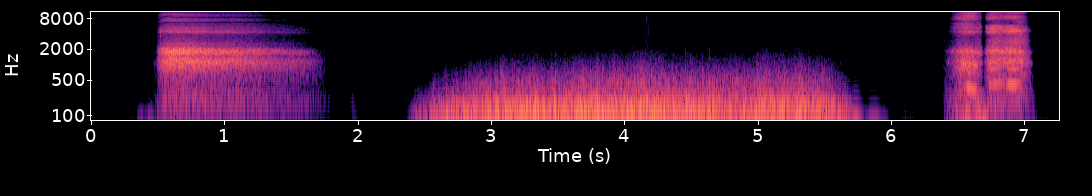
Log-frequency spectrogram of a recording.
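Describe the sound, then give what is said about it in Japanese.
Gentle blowing into the ear: a soft breathy exhale, then one long, steady, airy blow with a low rumble lasting about three seconds, and a short breath to finish. It is quiet and intimate, with no talking. “耳ふうふうしますね。”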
